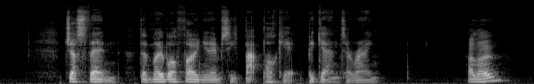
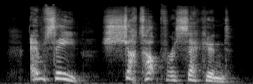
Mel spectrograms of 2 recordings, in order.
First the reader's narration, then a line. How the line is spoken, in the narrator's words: Chip yelled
